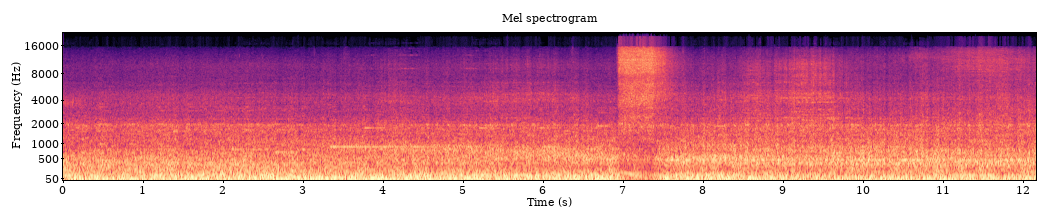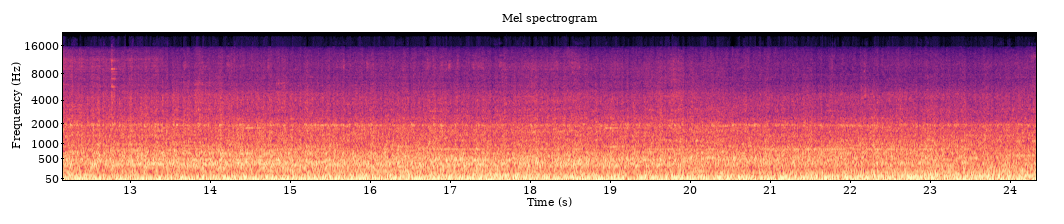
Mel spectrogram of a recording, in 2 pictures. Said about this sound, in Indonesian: lokomotif dinas kita 206-107 sedang melakukan adat ritual berputar posisi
